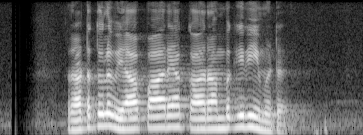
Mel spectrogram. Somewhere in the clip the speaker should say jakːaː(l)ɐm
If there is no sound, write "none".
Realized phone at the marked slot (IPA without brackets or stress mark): ɾ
